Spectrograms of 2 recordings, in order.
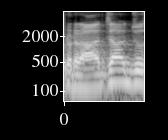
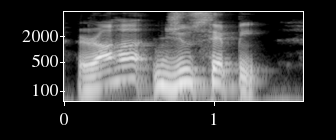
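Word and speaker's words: Raja-Jooseppi: इसको प्रोनाउंस करते हैं इसको राजा जो सेपी मत कहना इसको फि फिनलैंड की भाषा में प्रोनाउंस करते हैं राहा राहा जुसपन आप की मातृभाषा तो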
